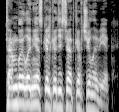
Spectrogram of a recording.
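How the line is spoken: Snorting. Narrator (Russian): фыркнул Готрек

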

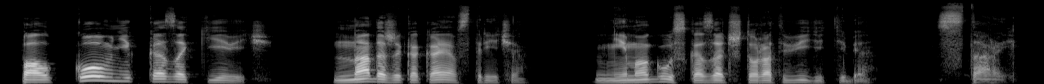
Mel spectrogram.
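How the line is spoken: Through gritted teeth. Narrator (Russian): процедил Казакевич сквозь зубы

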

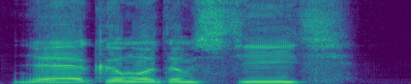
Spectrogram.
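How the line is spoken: Tired voice. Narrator (Russian): усталым голосом сообщил Бурса

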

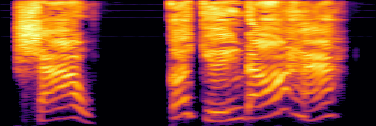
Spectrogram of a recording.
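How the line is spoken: Angry. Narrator (Vietnamese): Chu Bá Thông tức giận nói

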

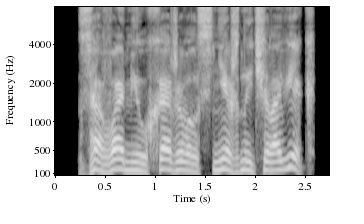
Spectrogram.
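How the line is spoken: Laughing. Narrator (Russian): рассмеялся он

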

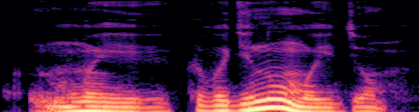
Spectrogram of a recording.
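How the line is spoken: Said uncertainly. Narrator (Russian): неуверенно произнес

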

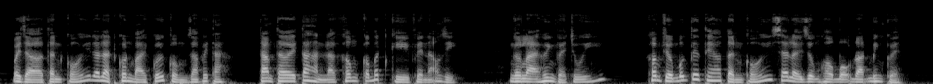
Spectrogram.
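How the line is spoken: Smiling. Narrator (Vietnamese): hắn đột nhiên mỉm cười nói

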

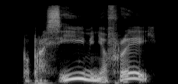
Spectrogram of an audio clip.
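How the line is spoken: Whispering. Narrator (Russian): Его губы нашептывали

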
